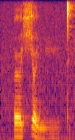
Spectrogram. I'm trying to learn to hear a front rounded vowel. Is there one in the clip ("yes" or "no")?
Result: no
